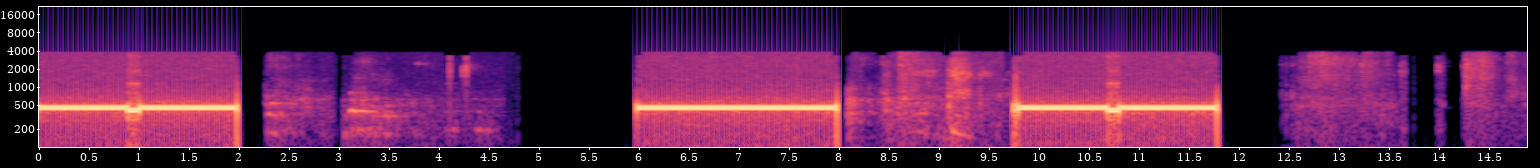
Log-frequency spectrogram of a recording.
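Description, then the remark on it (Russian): A telephone ringback tone sounds three times, each a loud steady two-second tone with long pauses, while faint background sounds fill the gaps between rings. “Звонит.”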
